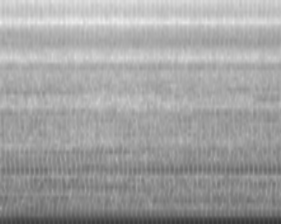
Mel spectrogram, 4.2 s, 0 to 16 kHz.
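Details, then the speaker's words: Kawasaki Ninja 300 twin after throttle body cleaning, which fixed a cold-start problem; starts first try: even deep pulsing idle about three and a half beats per second, steady, no misses. Normal idle. "তো সমস্যা ছিল কোল start হচ্ছিল না। Hotel body clean করার পর কোল start একবারে নিয়ে নিয়েছে।"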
